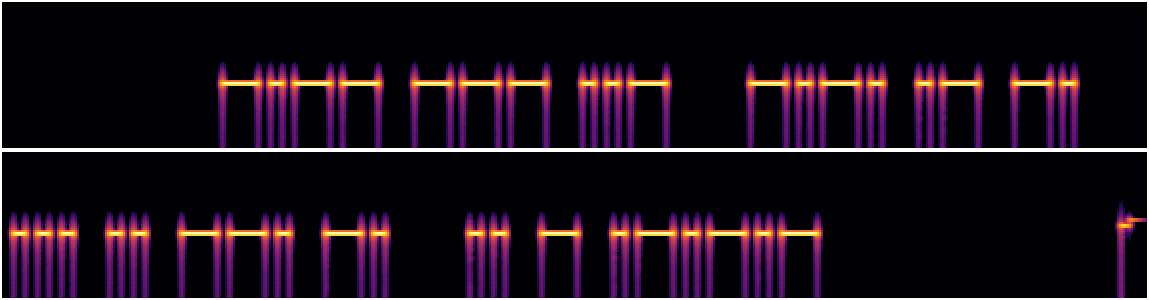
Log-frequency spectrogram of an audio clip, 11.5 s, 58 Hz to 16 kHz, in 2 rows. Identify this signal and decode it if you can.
Morse code, heard as a keyed tone, about 19 wpm, 700 Hz. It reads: YOU CAN SIGN IT.
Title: Sentences from Top 1000 Words 20wpm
